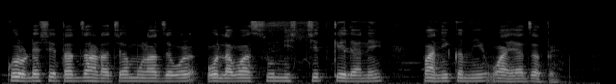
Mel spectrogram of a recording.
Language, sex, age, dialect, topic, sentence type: Marathi, male, 60-100, Standard Marathi, agriculture, statement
